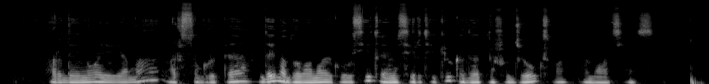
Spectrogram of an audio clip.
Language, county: Lithuanian, Šiauliai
